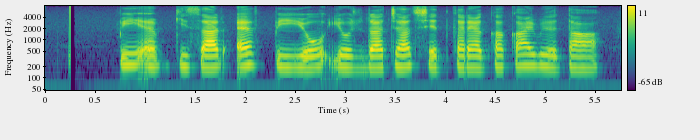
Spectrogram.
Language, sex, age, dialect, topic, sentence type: Marathi, female, 18-24, Southern Konkan, agriculture, question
